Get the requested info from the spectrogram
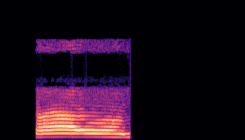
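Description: A domestic cat's single meow, about a second long, held at one steady pitch and starting and stopping abruptly.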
